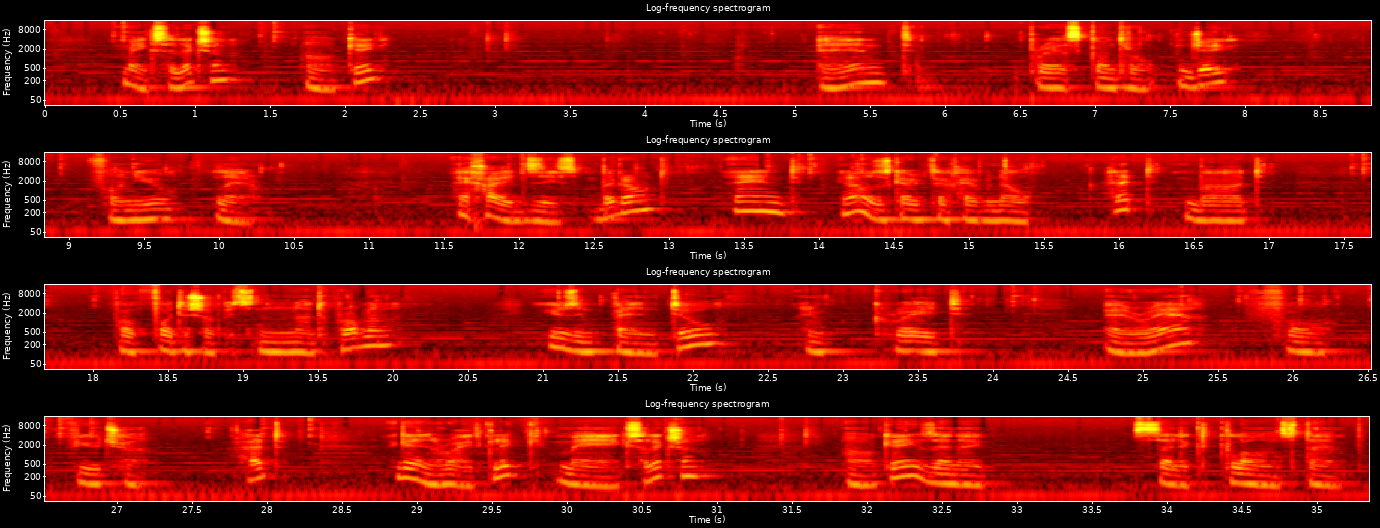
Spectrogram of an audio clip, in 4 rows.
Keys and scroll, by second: 2.8 v, 7.4 ctrl+j, 9.7 ctrl+z, 14.7 p, 31.3 v.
